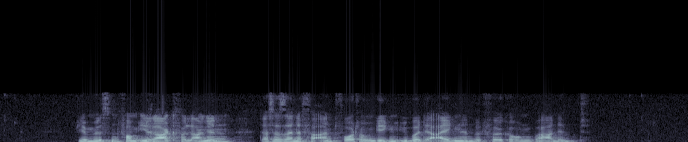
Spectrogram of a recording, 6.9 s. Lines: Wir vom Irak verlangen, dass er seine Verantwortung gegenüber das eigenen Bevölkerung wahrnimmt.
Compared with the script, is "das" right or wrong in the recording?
wrong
